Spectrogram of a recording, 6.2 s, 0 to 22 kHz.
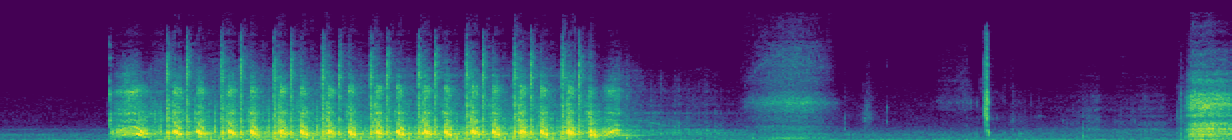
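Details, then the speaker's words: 2001 Aprilia RST 1000 Futura, in neutral with a little fuel in the tank, choke use uncertain. Starter churns quickly and evenly at about five beats a second for some two seconds but never catches: cranks, won't start. "Not successful. She's turning over. That's a good sign."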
